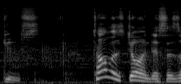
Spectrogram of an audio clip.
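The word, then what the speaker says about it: Guise: And while everyone's in such a jovial mood, you can welcome our second our second strippling, young Tom guys, pronounced goose.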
